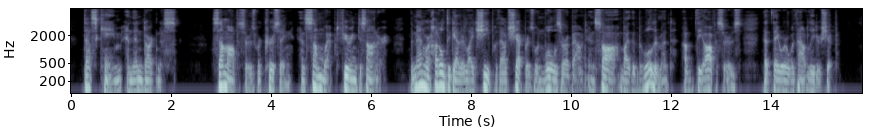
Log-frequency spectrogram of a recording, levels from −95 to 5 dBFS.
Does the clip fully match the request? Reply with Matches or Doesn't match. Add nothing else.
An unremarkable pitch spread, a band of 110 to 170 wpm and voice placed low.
Matches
